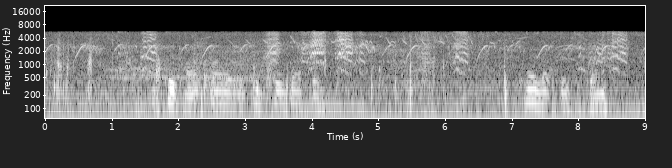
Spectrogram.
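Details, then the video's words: Northern red-shouldered macaw giving harsh, overlapping screeches and squawks in quick succession, with rising and falling notes that crowd the whole stretch, over a steady low hum. "Northern Red-shouldered Macaw"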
